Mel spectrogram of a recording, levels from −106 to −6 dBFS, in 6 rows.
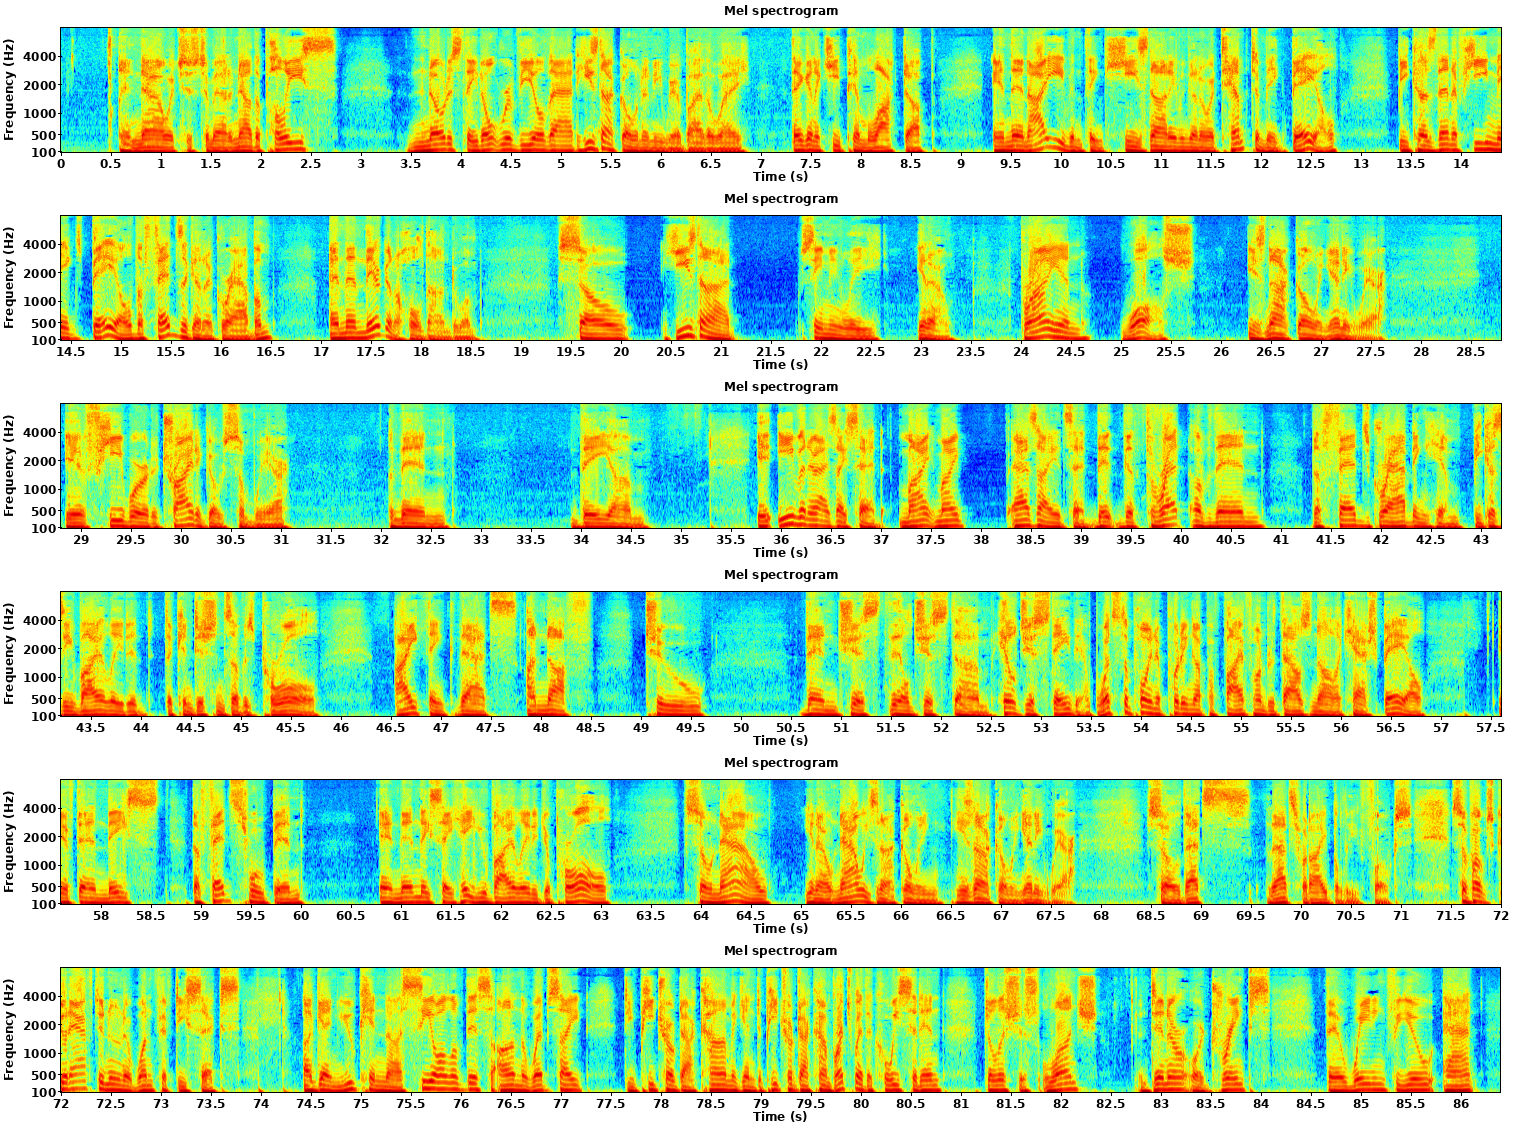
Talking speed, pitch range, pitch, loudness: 145 wpm, 90-120 Hz, 105 Hz, -15 LUFS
